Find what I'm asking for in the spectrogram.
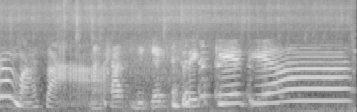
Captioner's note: woman speaking native language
